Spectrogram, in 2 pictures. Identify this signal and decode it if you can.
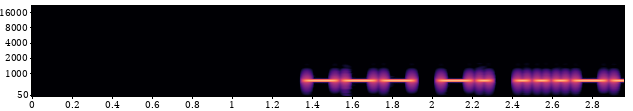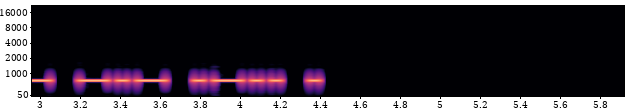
Morse code, heard as a keyed tone, about 25 wpm, 700 Hz. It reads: ON3KLE
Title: DXCC-100 Call Signs - 6 Characters - Repeated 2x - 25wpm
